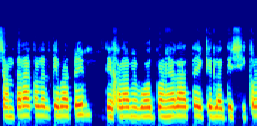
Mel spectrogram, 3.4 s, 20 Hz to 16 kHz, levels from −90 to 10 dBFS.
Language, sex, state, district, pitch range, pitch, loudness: Bhojpuri, male, Uttar Pradesh, Deoria, 230-245 Hz, 235 Hz, -13 LUFS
